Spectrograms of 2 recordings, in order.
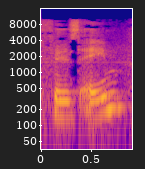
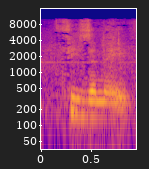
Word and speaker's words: Fils-Aimé: aber der heißt Reggie Fils-Aimé. – Ja, der wird von Nintendo, wurde auch im letzten Jahr, der heißt nicht Phil's Aim, den schreibt man nämlich Phil's Aime, genau, aber der ist äh, Fiese May.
